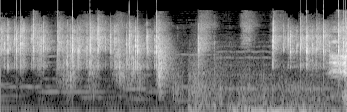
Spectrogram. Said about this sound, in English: Come on, control group, random dice.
